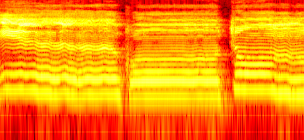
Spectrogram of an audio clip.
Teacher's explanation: ان کنتم دو نون ساکن ہیں، دونوں پر اخفاء حقیقی ہوگا.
